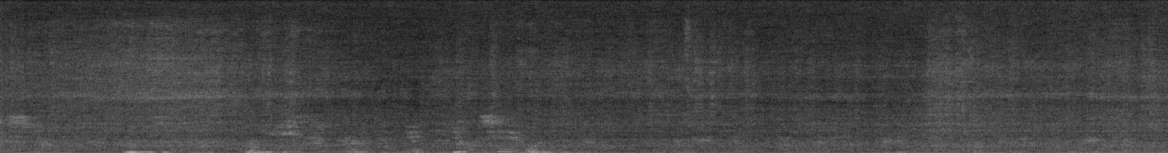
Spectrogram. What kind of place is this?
bus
